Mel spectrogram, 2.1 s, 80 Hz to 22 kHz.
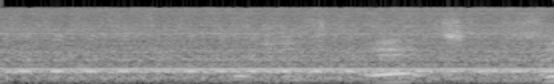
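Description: Haas CNC milling machine running with a steady, unchanging mid-pitched whine as the end mill feeds slowly along at 12 inches per minute.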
